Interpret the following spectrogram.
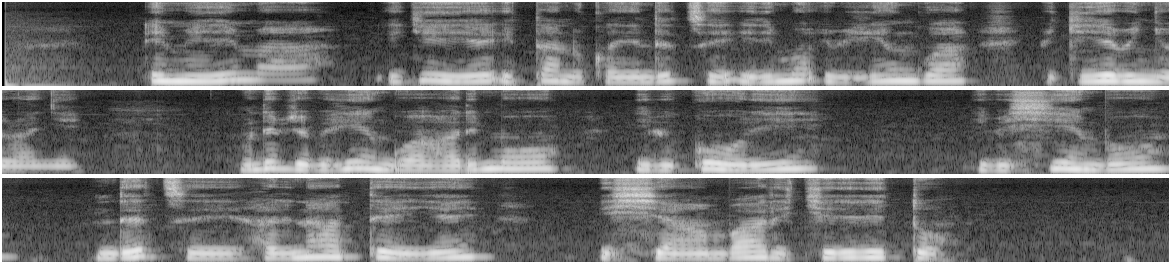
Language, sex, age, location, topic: Kinyarwanda, female, 36-49, Huye, agriculture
